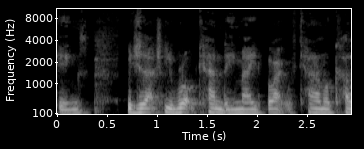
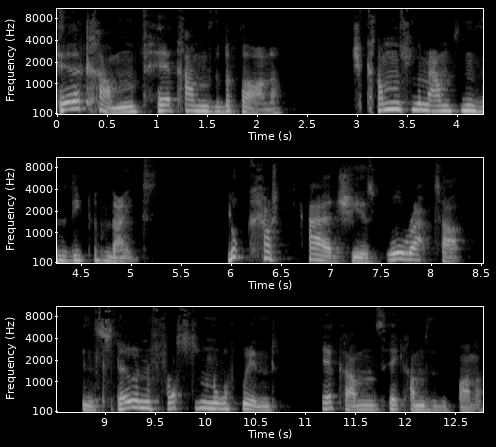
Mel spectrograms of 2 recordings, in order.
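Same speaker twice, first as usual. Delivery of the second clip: upper-class English recital voice, pitched up; 5 semitones higher than usual. Reading a poem aloud on request: posh English accent. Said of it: "can you do it in a posh English accent for me?".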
